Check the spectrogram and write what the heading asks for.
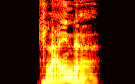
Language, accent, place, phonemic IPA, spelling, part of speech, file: German, Germany, Berlin, /ˈklaɪ̯nə/, kleine, adjective, De-kleine.ogg
- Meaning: inflection of klein: 1. strong/mixed nominative/accusative feminine singular 2. strong nominative/accusative plural 3. weak nominative all-gender singular 4. weak accusative feminine/neuter singular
